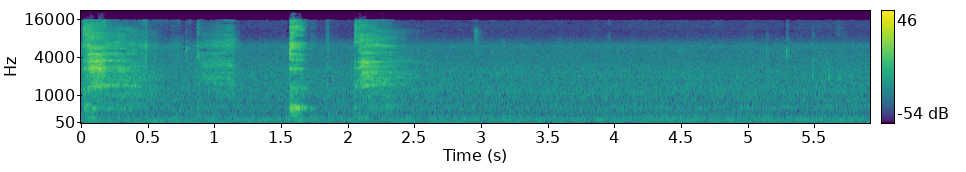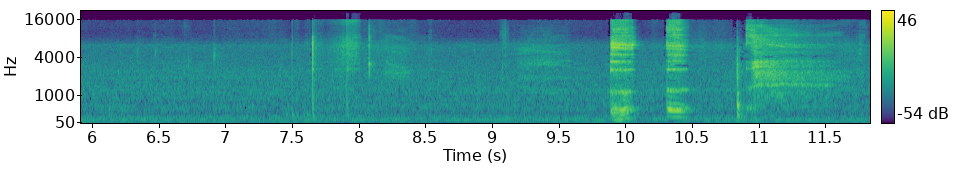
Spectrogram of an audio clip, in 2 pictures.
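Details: Woman burping on purpose, producing burps by sucking air into her belly. A few short burps scattered over a steady background hum.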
